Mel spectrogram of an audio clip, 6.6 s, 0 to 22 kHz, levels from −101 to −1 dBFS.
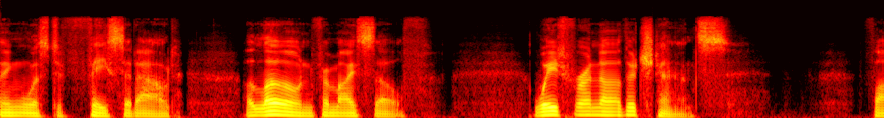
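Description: At 4.55 to 4.64 s, and again at 4.88 to 4.93 s, there is a short stall from a late packet. A packet arrived late and the jitter buffer ran dry. The last sound was stretched, by 70 ms and then 26 ms, so it drags briefly. Nothing is lost.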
